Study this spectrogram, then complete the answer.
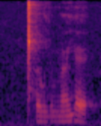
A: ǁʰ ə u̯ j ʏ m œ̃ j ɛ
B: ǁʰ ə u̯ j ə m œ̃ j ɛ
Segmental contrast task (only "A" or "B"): A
